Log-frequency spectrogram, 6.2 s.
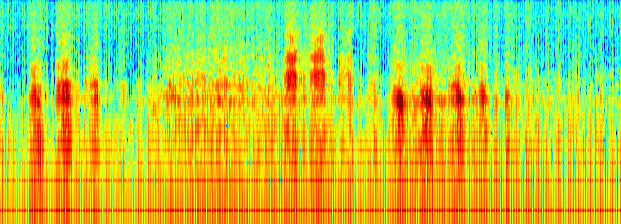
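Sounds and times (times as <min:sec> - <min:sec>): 
person laughing: 0:01.5 - 0:05.2.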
